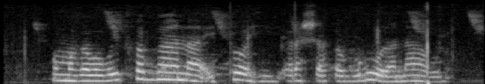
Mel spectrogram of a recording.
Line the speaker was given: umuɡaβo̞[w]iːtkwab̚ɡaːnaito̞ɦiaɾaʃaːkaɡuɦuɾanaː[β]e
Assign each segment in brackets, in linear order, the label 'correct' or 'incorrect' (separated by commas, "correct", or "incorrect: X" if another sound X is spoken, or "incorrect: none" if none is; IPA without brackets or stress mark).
correct, incorrect: w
